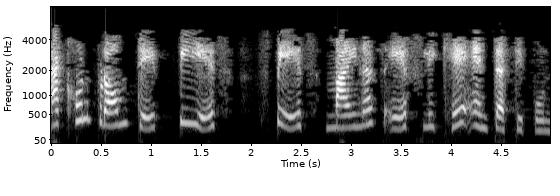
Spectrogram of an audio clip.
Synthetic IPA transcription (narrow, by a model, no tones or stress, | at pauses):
ɛkʰonpɾɔmʈepies | pesmajnəsefʰlikʰeeɳʈəɾʈipun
